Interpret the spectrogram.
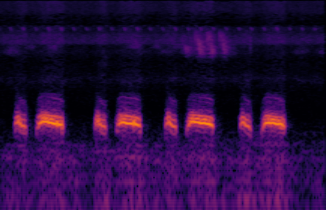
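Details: Gù vấp coo of a spotted dove kept as a decoy for rainy-season trapping in Vietnam: four paired low notes, a clipped coo then a longer rounded one, with a faint high chirping trill in the background.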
